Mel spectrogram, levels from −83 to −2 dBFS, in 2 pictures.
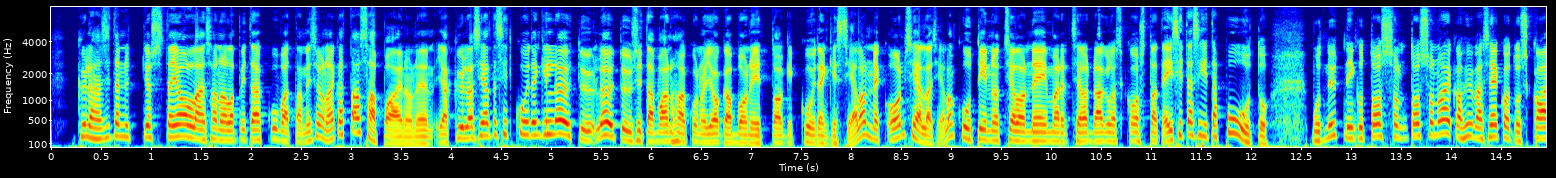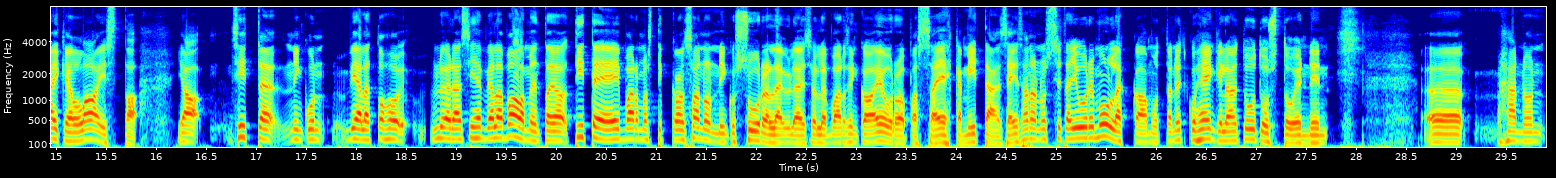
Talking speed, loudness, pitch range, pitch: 185 wpm, -19 LUFS, 130-185 Hz, 160 Hz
